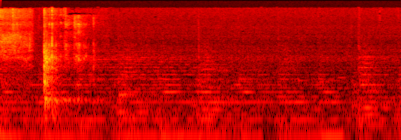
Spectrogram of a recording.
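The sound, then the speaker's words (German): Quiet, steady flowing water runs continuously in a subway (U-Bahn) tunnel, with a low droning hum underneath and a brief knock near the start. No one speaks. “Wir Aber hören fließendes Wasser.”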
